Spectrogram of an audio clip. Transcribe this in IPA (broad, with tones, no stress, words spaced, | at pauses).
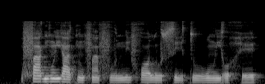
fa˦ɡũ˦ja˧ tũ˨fã˧fu˨ni˧ fɔ˦lu˧ si˨tu˨ wũ˨˦ jo˦˨he˨˦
